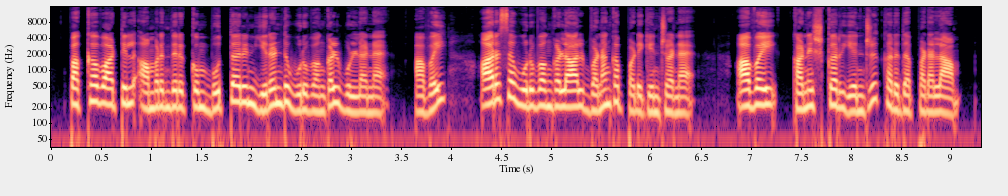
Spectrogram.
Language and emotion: Tamil, neutral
